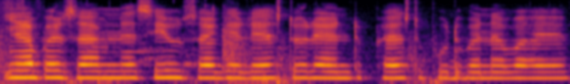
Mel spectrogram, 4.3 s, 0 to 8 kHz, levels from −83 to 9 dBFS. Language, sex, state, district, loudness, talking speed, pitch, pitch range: Hindi, female, Rajasthan, Bikaner, -18 LUFS, 155 wpm, 230 Hz, 225-235 Hz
